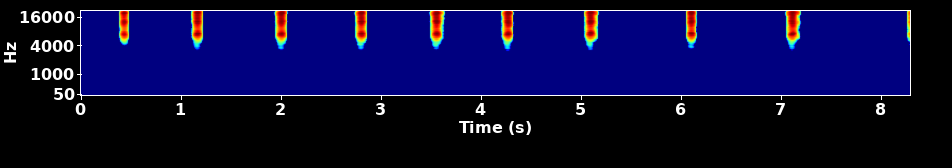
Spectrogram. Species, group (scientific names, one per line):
Eupholidoptera schmidti
Orthoptera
